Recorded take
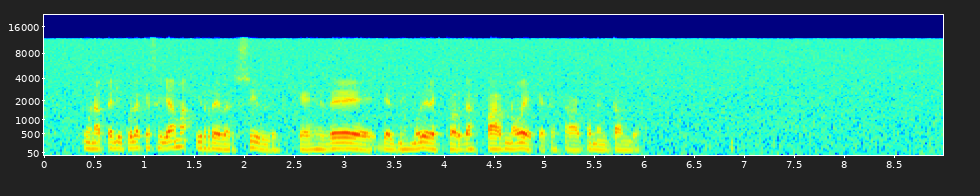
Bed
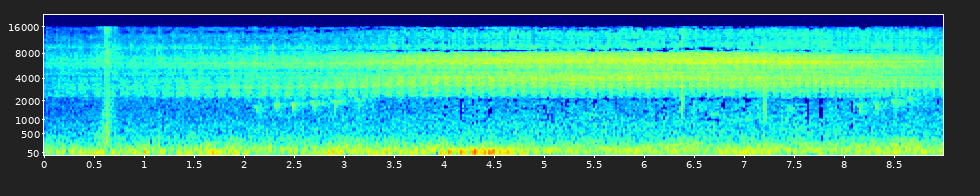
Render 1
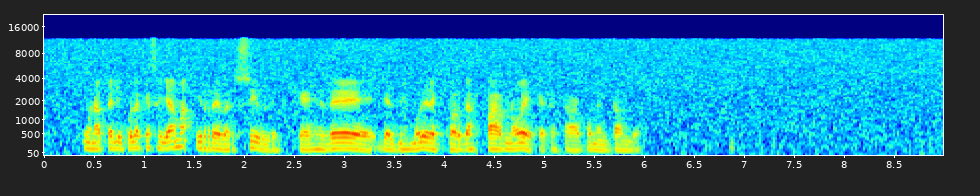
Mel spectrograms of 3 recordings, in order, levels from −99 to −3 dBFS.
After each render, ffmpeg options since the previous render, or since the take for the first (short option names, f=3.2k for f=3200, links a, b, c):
-af "afftdn=nr=14:nf=-40"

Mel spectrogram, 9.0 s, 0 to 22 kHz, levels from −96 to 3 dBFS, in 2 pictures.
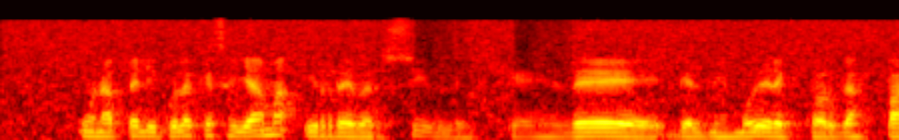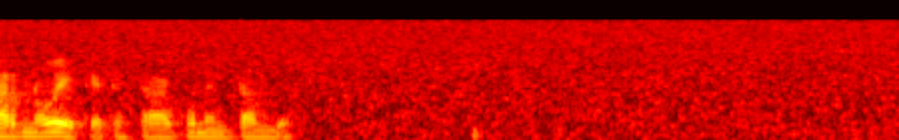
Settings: -filter_complex "[0:a]asettb=1/sr,asplit=3[a][b][c];[a]atrim=end=1.864[d];[b]atrim=start=1.86:end=2.86,asetpts=PTS-STARTPTS,afade=t=in:d=0.004:c=qsin,afade=t=out:st=0.996:d=0.004:c=qsin,acompressor=threshold=-36dB:ratio=8:attack=3.2:release=140:knee=1:detection=peak[e];[c]atrim=start=2.856[f];[d][e]acrossfade=d=0.004:c1=hsin:c2=qsin[g];[g][f]acrossfade=d=0.004:c1=qsin:c2=hsin"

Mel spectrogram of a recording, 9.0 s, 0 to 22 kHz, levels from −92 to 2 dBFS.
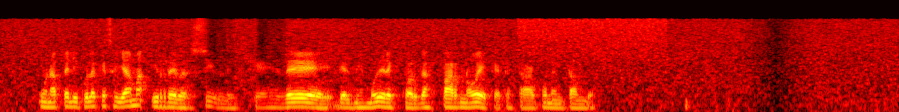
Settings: -filter_complex "[0:a]asettb=1/sr,asplit=3[a][b][c];[a]atrim=end=1.724[d];[b]atrim=start=1.72:end=3.57,asetpts=PTS-STARTPTS,afade=t=in:d=0.004:c=qsin,afade=t=out:st=1.846:d=0.004:c=qsin,asplit=2[e][f];[f]adelay=20,volume=-7dB[g];[e][g]amix=inputs=2:normalize=0,atrim=end_sample=81585[h];[c]atrim=start=3.566[i];[d][h]acrossfade=d=0.004:c1=hsin:c2=qsin[j];[j][i]acrossfade=d=0.004:c1=qsin:c2=hsin,asettb=1/sr,asplit=3[k][l][m];[k]atrim=end=5.174[n];[l]atrim=start=5.17:end=6.67,asetpts=PTS-STARTPTS,afade=t=in:d=0.004:c=qsin,afade=t=out:st=1.496:d=0.004:c=qsin,highshelf=f=5.1k:g=9[o];[m]atrim=start=6.666[p];[n][o]acrossfade=d=0.004:c1=hsin:c2=qsin[q];[q][p]acrossfade=d=0.004:c1=qsin:c2=hsin,asplit=3[r][s][t];[r]atrim=end=7.75,asetpts=PTS-STARTPTS,afade=t=out:st=7.38:d=0.37:silence=0.177828[u];[s]atrim=start=7.75:end=7.77,asetpts=PTS-STARTPTS,volume=-15dB[v];[t]atrim=start=7.77,asetpts=PTS-STARTPTS,afade=t=in:d=0.37:silence=0.177828[w];[u][v][w]concat=n=3:v=0:a=1"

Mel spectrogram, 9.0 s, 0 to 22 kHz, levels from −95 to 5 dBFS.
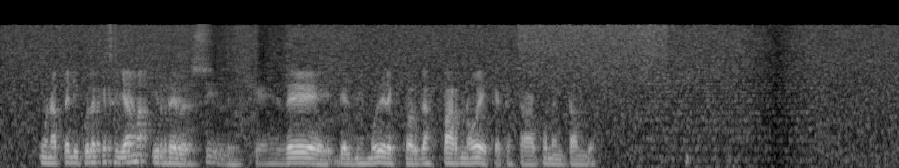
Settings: -filter_complex "[0:a]asettb=1/sr,asplit=3[a][b][c];[a]atrim=end=0.824[d];[b]atrim=start=0.82:end=2.5,asetpts=PTS-STARTPTS,afade=t=in:d=0.004:c=qsin,afade=t=out:st=1.676:d=0.004:c=qsin,asplit=2[e][f];[f]adelay=49,volume=-6.5dB[g];[e][g]amix=inputs=2:normalize=0,atrim=end_sample=74088[h];[c]atrim=start=2.496[i];[d][h]acrossfade=d=0.004:c1=hsin:c2=qsin[j];[j][i]acrossfade=d=0.004:c1=qsin:c2=hsin,asettb=1/sr,asplit=3[k][l][m];[k]atrim=end=6.374[n];[l]atrim=start=6.37:end=8.15,asetpts=PTS-STARTPTS,afade=t=in:d=0.004:c=qsin,afade=t=out:st=1.776:d=0.004:c=qsin,aecho=1:1:4.3:0.65,atrim=end_sample=78498[o];[m]atrim=start=8.146[p];[n][o]acrossfade=d=0.004:c1=hsin:c2=qsin[q];[q][p]acrossfade=d=0.004:c1=qsin:c2=hsin"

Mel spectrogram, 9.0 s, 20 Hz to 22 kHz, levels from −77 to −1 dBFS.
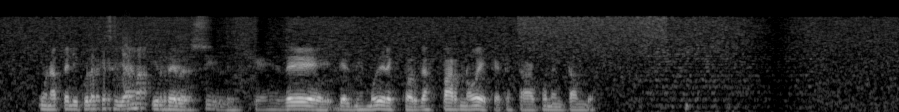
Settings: -filter_complex "[0:a]asettb=1/sr,asplit=3[a][b][c];[a]atrim=end=0.884[d];[b]atrim=start=0.88:end=1.54,asetpts=PTS-STARTPTS,afade=t=in:d=0.004:c=qsin,afade=t=out:st=0.656:d=0.004:c=qsin,asoftclip=type=hard:threshold=-24dB[e];[c]atrim=start=1.536[f];[d][e]acrossfade=d=0.004:c1=hsin:c2=qsin[g];[g][f]acrossfade=d=0.004:c1=qsin:c2=hsin,asettb=1/sr,asplit=3[h][i][j];[h]atrim=end=6.554[k];[i]atrim=start=6.55:end=7.29,asetpts=PTS-STARTPTS,afade=t=in:d=0.004:c=qsin,afade=t=out:st=0.736:d=0.004:c=qsin,aecho=1:1:4.3:0.42,atrim=end_sample=32634[l];[j]atrim=start=7.286[m];[k][l]acrossfade=d=0.004:c1=hsin:c2=qsin[n];[n][m]acrossfade=d=0.004:c1=qsin:c2=hsin"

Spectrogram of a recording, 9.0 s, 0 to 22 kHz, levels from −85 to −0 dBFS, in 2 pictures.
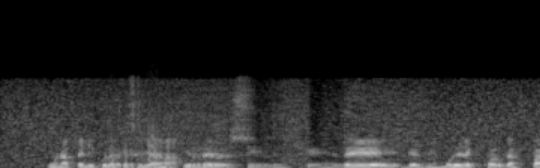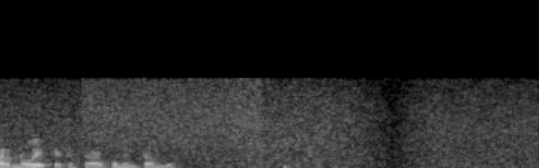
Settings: -af "lowpass=7.4k,aecho=1:1:6.7:0.44"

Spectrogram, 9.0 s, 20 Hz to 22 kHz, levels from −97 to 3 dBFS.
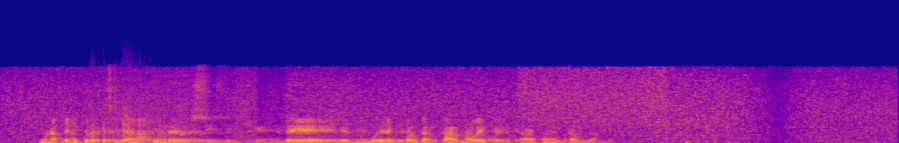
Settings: -filter_complex "[0:a]asplit=2[a][b];[b]adelay=17,volume=-13dB[c];[a][c]amix=inputs=2:normalize=0,aecho=1:1:201:0.266"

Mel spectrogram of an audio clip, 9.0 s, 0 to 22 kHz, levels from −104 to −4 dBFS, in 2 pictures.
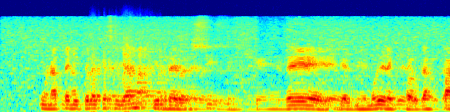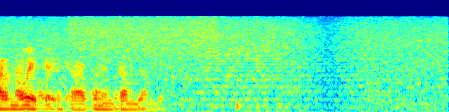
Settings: -af "volume=10dB,alimiter=limit=-3dB:level=0:latency=1"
